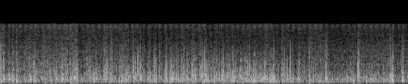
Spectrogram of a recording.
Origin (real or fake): fake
